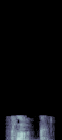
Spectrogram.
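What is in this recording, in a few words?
"cluck", English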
